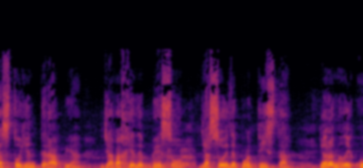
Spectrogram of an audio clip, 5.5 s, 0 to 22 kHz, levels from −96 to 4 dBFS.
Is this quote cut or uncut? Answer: cut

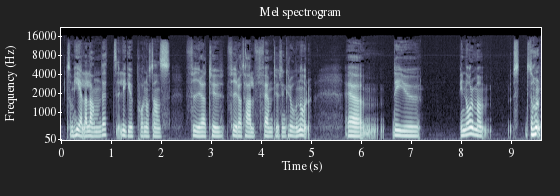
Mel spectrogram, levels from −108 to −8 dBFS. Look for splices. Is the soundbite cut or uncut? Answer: cut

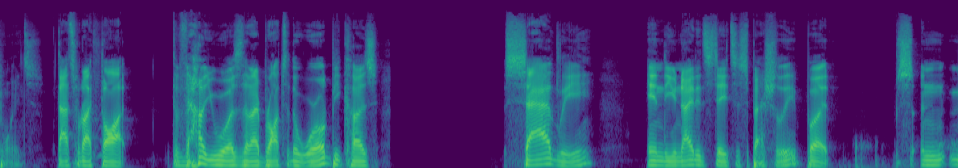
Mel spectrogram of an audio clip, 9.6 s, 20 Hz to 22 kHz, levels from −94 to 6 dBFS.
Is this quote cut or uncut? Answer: uncut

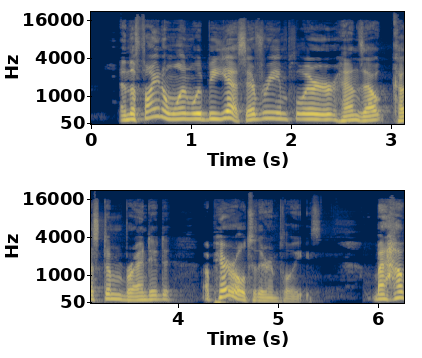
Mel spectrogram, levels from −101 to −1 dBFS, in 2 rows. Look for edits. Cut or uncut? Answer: uncut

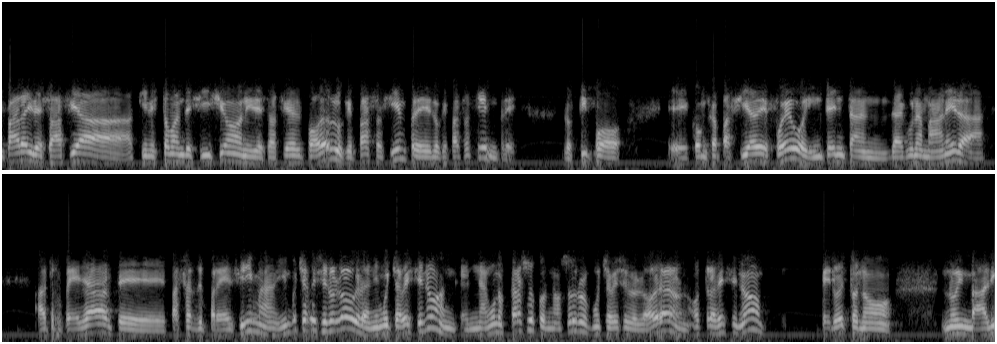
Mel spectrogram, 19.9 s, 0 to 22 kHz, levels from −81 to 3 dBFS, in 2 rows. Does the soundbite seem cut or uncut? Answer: uncut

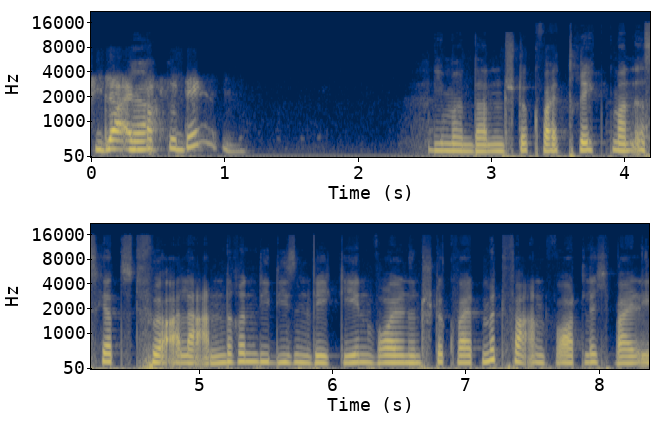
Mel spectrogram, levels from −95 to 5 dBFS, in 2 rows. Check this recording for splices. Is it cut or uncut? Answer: cut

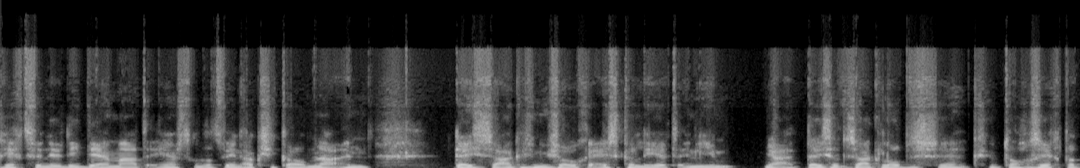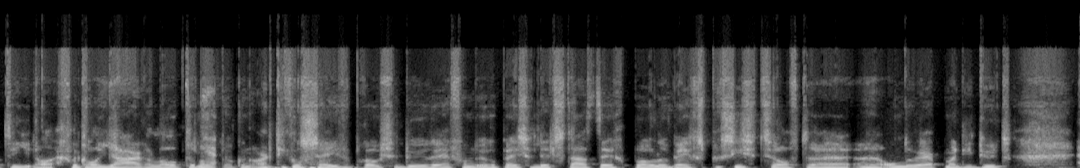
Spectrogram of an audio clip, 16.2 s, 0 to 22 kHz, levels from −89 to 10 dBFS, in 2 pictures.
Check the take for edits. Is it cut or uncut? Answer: uncut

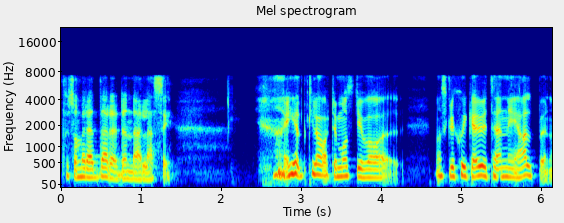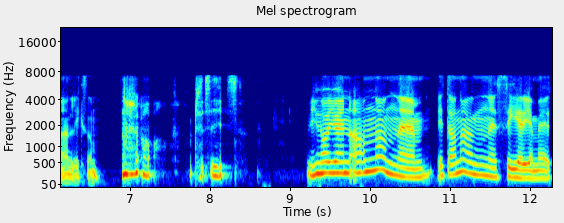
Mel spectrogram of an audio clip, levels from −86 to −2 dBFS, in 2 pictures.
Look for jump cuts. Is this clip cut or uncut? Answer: uncut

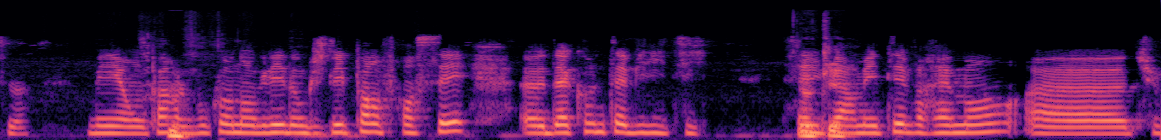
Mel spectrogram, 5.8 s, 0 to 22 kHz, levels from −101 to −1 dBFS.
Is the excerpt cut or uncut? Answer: uncut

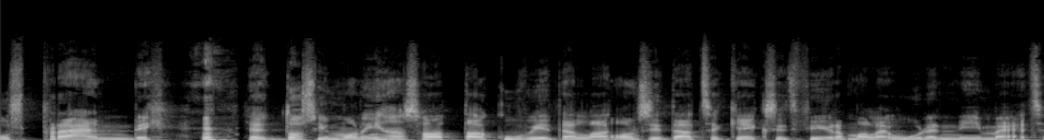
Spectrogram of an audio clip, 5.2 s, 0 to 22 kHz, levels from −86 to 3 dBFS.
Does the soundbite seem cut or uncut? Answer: cut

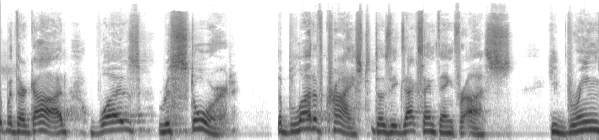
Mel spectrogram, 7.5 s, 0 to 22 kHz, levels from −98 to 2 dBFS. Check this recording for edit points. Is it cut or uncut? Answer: uncut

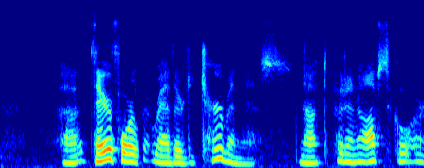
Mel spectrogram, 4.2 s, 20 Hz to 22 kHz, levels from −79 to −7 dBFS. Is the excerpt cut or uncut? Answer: cut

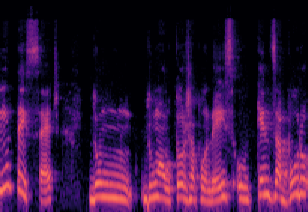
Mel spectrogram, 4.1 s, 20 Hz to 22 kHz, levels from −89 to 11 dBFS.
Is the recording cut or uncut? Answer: uncut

